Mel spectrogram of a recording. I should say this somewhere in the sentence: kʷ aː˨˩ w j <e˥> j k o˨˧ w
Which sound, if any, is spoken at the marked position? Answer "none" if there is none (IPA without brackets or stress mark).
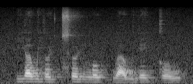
e˧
